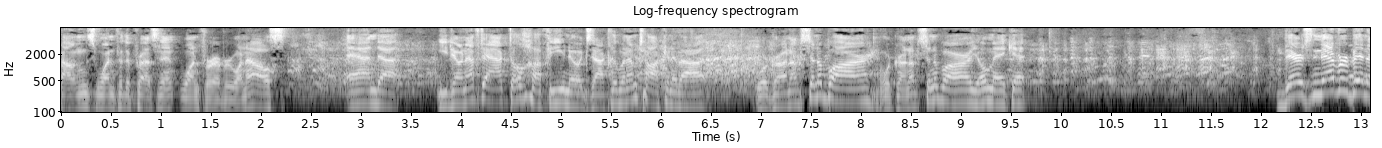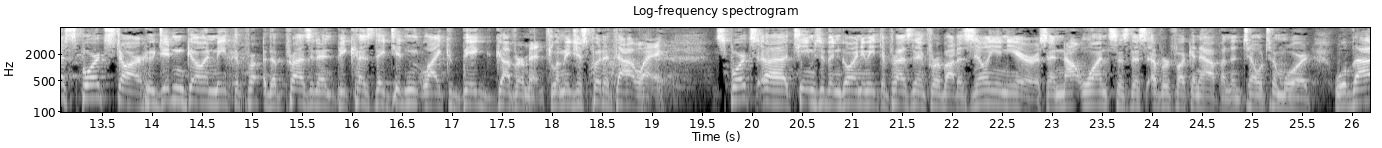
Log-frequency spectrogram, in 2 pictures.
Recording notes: Proopcasting live from The Carleton in Halifax, Nova Scotia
